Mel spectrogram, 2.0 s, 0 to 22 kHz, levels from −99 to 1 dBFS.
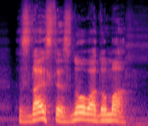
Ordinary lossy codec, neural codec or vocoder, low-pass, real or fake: none; none; none; real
